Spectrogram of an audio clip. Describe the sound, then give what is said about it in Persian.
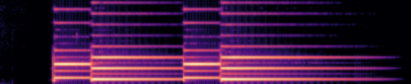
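An electronic intercom doorbell at the entrance of an apartment building chimes a two-tone ding-dong twice in quick succession, bright and clear, the final tone ringing out and fading slowly. No voices. “رفت جلو آیفون وایستاد و با یه مکس نسبتا طولانی زنگ زد”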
